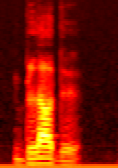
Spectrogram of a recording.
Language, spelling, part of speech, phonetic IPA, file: Polish, blady, adjective, [ˈbladɨ], Pl-blady.ogg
